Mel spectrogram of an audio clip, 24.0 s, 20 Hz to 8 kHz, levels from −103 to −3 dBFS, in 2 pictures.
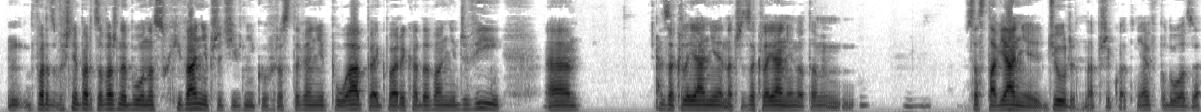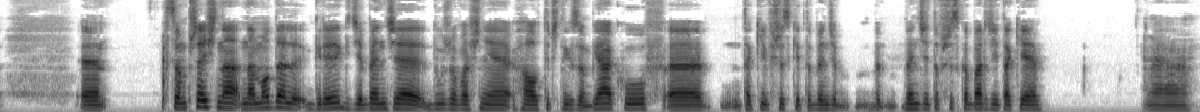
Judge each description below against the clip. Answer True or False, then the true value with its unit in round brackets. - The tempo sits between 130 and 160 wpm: False (120 wpm)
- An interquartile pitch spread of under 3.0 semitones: True (2.5 semitones)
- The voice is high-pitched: False (120 Hz)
